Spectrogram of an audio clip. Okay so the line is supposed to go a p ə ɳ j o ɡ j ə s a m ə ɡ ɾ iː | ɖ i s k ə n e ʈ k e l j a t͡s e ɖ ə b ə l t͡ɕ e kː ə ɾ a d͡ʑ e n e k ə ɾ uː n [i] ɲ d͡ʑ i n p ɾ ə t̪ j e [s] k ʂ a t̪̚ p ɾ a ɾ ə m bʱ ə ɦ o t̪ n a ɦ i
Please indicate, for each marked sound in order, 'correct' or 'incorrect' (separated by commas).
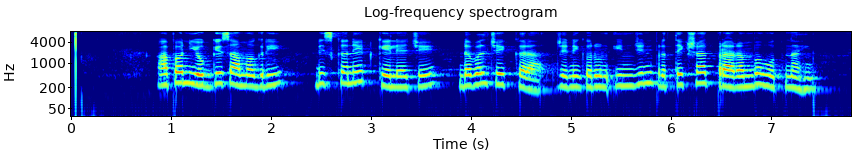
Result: correct, incorrect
